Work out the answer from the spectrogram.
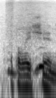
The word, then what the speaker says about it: Appalachian: hampshire all right yeah how do you say the name of this trail by the way appalachian appalachian yes like the right way shin yeah like your shin all right good all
